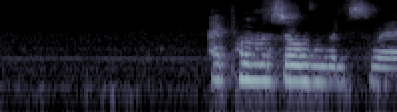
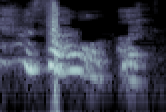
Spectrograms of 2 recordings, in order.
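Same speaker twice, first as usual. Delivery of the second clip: laughing; 6 semitones higher, 8 dB louder, faster than usual. Real, not acted. Laughing about awkward remark.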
